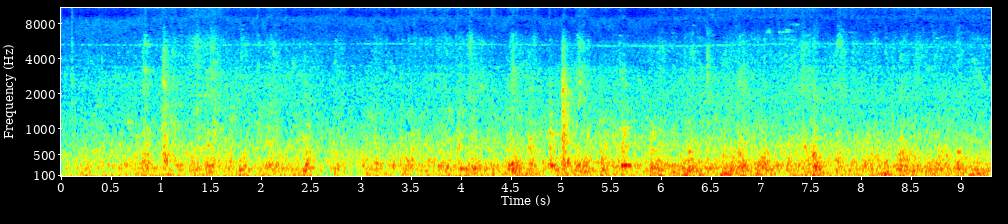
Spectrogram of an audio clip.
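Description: Passenger coaches of an Indian Railways express train rolling past while pulling into a station: a steady rumble of steel wheels on the rails with scattered clicks and knocks as the wheels cross rail joints.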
